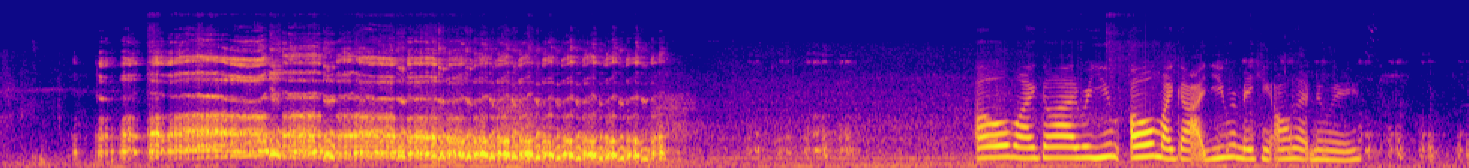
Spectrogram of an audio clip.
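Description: A monkey calls out loudly with rising and falling cries from the treetops.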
